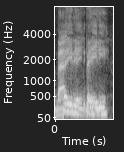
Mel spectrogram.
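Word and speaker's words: Baty: Beatty.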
